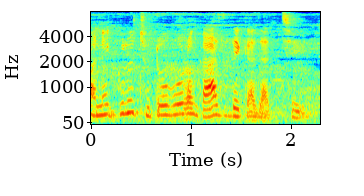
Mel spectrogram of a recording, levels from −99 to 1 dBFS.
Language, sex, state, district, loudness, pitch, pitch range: Bengali, female, West Bengal, Alipurduar, -18 LUFS, 250 Hz, 235-275 Hz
